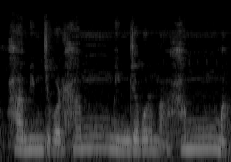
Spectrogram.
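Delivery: হাম্মা with the m hummed through the nose; nasal gunnah. Shown as a demonstration. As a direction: hold the ম in হাম্মা as a long nasal hum. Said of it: "এই মিমটাও গুণনা করে পড়তে হবে".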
